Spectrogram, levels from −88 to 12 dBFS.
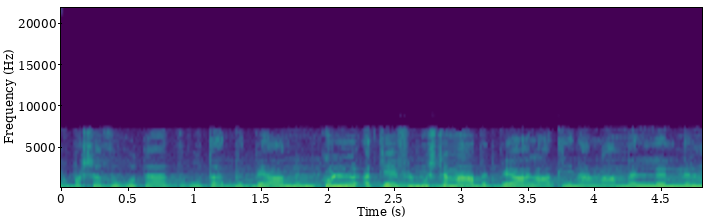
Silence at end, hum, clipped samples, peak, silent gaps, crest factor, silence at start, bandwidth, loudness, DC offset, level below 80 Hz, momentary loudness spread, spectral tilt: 0 s; none; under 0.1%; -4 dBFS; none; 16 dB; 0 s; 7.6 kHz; -21 LUFS; under 0.1%; -58 dBFS; 7 LU; -7.5 dB/octave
